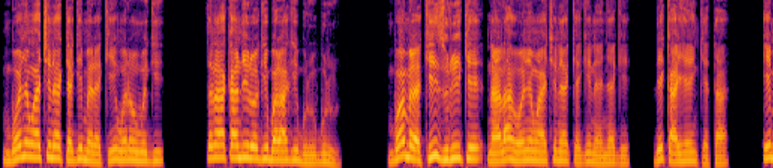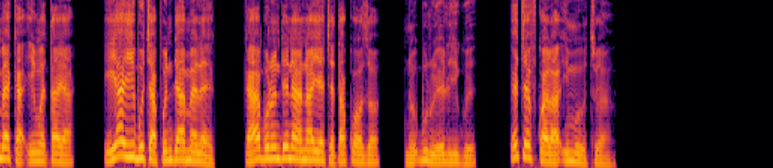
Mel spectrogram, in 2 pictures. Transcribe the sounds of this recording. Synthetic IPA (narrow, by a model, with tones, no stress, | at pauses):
ŋ͡m̩˨ɡ͡bo˦ɲe˦ŋʷa˦t͡ʃi˦ne˦ke˨ɡɪ˦me˨ɾe˨ki˨˦i˦ŋʷe˦ɾo˦˨ŋʷe˦ɡi˦ | se˦na˦ka˦n̩˦dɪ˦ɾo˦ɡɪ˦ɡ͡ba˨ɾa˦ɡɪ˦ɡ͡bu˨ɾu˨ɡ͡bu˦ɾṵ˨ | m̩˨ɡ͡bo˦me˨ɾe˨ki˨˦zu˨ɾi˦ke˦na˨a˨la˦ɦʊ˨˦o˦ɲe˦ŋʷa˨ɪ˦t͡ʃi˦ne˦ke˨ɡɪ˦ne˨ɲe˦ɡɪ˦ | dɪ˦ka˨i˦ɦe˦ŋ̩˦ke˨ta˦ | ɪ˦me˦ka˨ʔɪ˦ŋʷe˦ta˦ja˦ | ɪ˨ja˦ɣɪ˦ɡ͡bu˦t͡ʃa˨pʊ˨n̩˦dɪ˦a˦me˦le˨k | ka˨a˦bʊ˦ɾʊ˦n̩˦dɪ˦na˨na˦ɣe˦t͡ʃe˨ta˦kʷɔ˦˨zɔ˦ | no˨k͡pu˦ɾu˨e˦li˦i˦ɡʷe˦ | e˦t͡ʃe˦fu̥˨kʷa˨la˨i˦me˦o˨tu˦a̰˨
